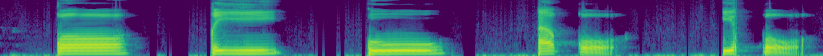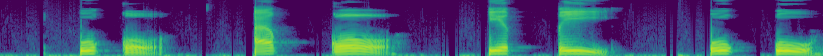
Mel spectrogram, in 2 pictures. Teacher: kalau tepat dari pangkal lidah semua nempel ke langit-langit lunak saja. Sehingga nggak akan ada keluar percikan nafas. · Jadi nggak keluar sedikit pun percikan-percikan nafas. Karena dia nempelnya, kalau tepat dari pangkal lidah semua nempel ke langit-langit lunak saja. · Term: huruf qaf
